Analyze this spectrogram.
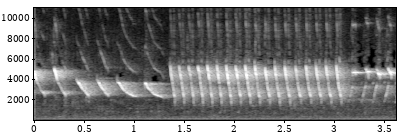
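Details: Canary singing: a run of repeated descending whistled sweeps, then a fast buzzy trill of rapidly repeated notes, ending in a higher steady trill; a faint low steady hum underneath.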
